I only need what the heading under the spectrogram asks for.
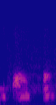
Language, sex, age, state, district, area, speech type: Assamese, female, 45-60, Assam, Tinsukia, rural, conversation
